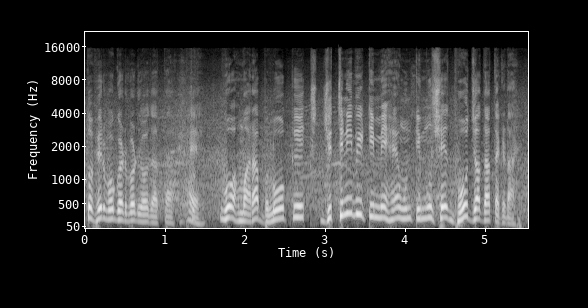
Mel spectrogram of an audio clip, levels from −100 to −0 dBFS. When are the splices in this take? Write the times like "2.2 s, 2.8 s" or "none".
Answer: 1.2 s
